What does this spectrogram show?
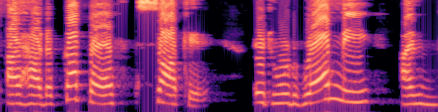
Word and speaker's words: sake: so let's read further s-a-k-e here on the right side a popular Japanese drink sake is a popular Japanese drink sa is pronounced like far in father and K rhymes with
